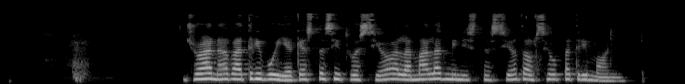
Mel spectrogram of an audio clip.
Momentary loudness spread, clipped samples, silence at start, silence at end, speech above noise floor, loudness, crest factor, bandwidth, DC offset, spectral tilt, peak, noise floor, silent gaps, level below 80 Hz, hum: 13 LU; under 0.1%; 0.75 s; 0.6 s; 61 dB; -26 LUFS; 20 dB; 11.5 kHz; under 0.1%; -4.5 dB/octave; -8 dBFS; -86 dBFS; none; -74 dBFS; none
